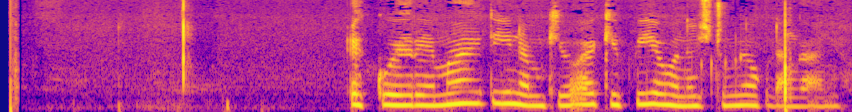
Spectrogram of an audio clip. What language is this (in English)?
Swahili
